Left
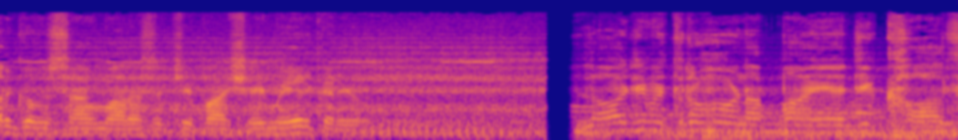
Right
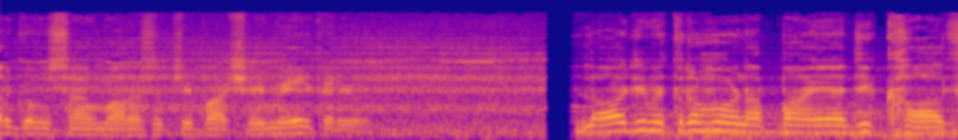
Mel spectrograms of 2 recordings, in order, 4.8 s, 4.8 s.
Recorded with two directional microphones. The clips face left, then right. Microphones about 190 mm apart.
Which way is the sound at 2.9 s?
50° right (ahead or behind).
